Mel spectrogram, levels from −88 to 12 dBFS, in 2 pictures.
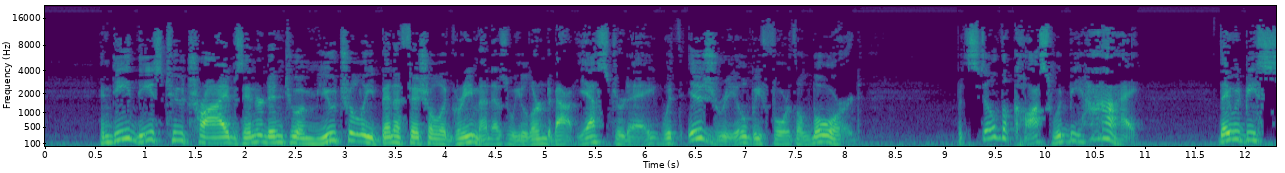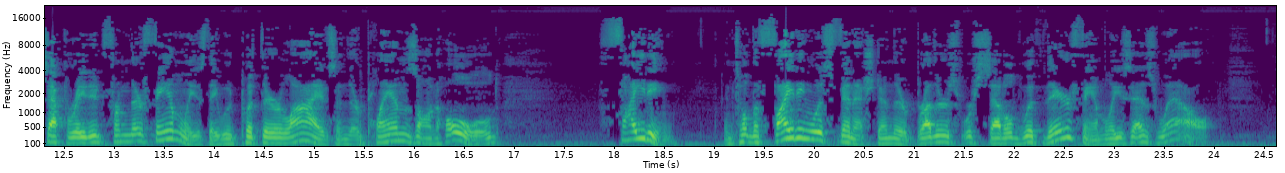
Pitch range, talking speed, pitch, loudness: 95-135 Hz, 145 wpm, 115 Hz, -18 LUFS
